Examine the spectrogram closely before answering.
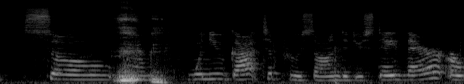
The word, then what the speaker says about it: Busan: And then we went to Busan, which is now pronounced Busan.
